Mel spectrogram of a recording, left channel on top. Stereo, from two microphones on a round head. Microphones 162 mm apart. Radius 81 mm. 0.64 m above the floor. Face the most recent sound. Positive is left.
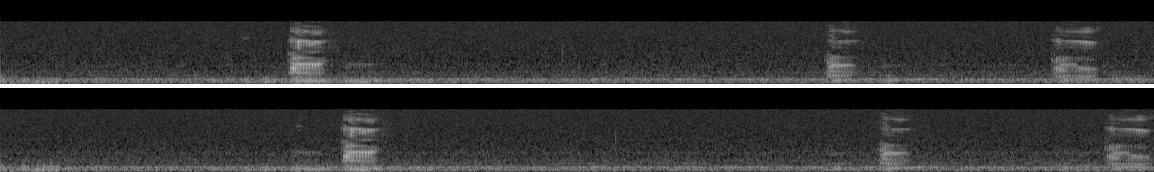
No sound to turn to.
